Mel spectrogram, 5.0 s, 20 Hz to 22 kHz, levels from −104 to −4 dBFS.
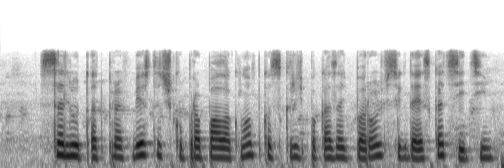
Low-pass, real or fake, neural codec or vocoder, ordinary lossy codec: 7.2 kHz; real; none; none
